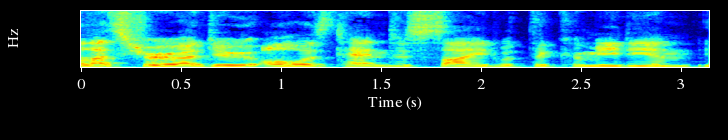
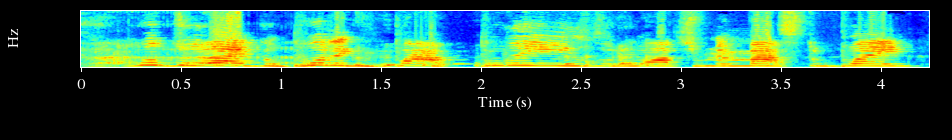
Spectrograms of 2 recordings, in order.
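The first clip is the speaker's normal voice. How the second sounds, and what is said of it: Imitates another person's voice. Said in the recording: “that's my Louis C.K. impression... my Louis impression. Pretty spot on”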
